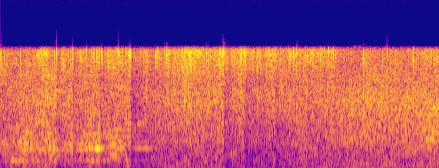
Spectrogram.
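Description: A voice is heard for about the first second, then stops, leaving steady outdoor noise: an even hiss with a low rumble underneath.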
